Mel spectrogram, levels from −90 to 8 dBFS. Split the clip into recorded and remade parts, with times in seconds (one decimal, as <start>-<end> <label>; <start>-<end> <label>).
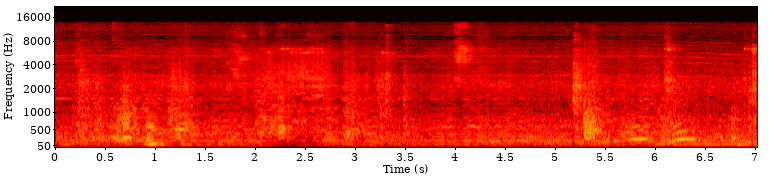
0.0-0.7 recorded; 0.7-3.2 remade; 3.2-3.7 recorded; 3.7-4.7 remade; 4.7-5.5 recorded; 5.5-6.1 remade; 6.1-7.0 recorded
